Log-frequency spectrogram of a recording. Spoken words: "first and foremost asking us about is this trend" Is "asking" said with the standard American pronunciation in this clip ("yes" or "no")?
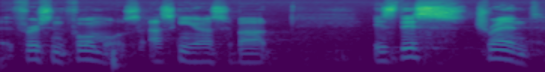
yes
